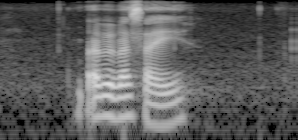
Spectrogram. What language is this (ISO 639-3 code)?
nso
